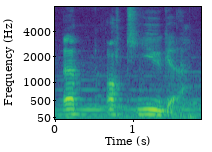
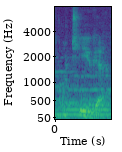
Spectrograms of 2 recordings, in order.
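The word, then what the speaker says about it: Otyugh: You would probably know it as a, I'm going to try my best to pronounce this, Otyuga. Otyuga, spelled O-T-Y-U-G-H.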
